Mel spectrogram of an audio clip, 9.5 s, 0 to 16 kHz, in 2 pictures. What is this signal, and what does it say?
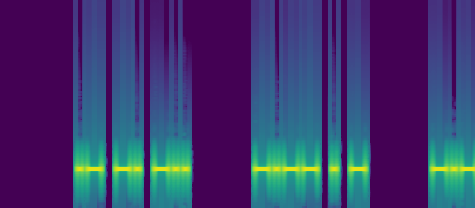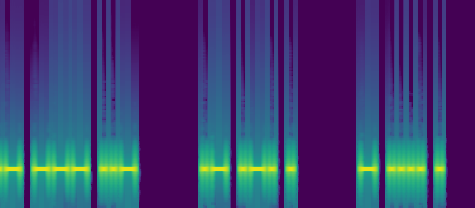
Morse code, heard as a keyed tone, about 25 wpm, 700 Hz. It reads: AND YET YOU ARE THE
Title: 2x Word-Spacing - Sentences from Top 500 Words - 25wpm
